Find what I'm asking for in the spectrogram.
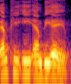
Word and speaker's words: Mpemba: And that's that effect is called the, I don't even know how you say it, MPEMBA, Mpemba effect.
